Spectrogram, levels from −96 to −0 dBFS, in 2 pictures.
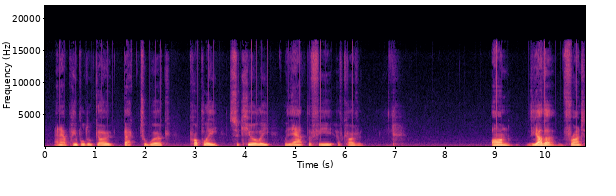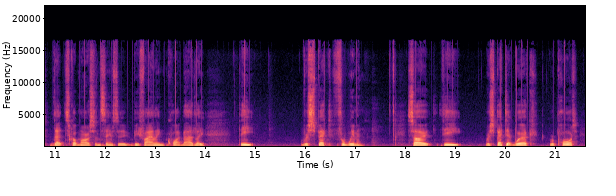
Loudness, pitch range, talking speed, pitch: -20 LUFS, 105-150 Hz, 105 wpm, 125 Hz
